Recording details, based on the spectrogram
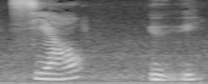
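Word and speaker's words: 小雨: when this character and when the first character and the second character, both of them have the same third tone, you have to change the first character to the second tone. That's why the pronunciation is going to be 小雨, and this you don't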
